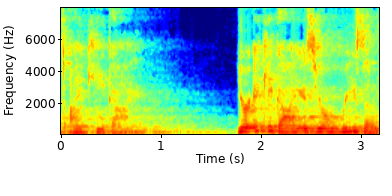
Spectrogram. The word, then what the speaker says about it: ikigai: The most powerful and holistic score is the Japanese concept of ikiguai pronounced iikuy.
